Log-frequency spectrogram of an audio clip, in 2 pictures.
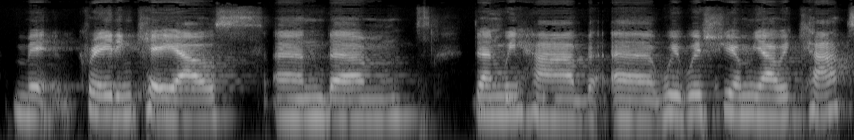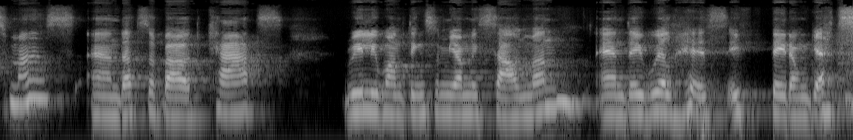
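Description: A woman with a Swedish accent chats easily as an interview guest. Her voice sits at an ordinary pitch, and she laughs often while she thinks aloud. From Sweden. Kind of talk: casual video interview.

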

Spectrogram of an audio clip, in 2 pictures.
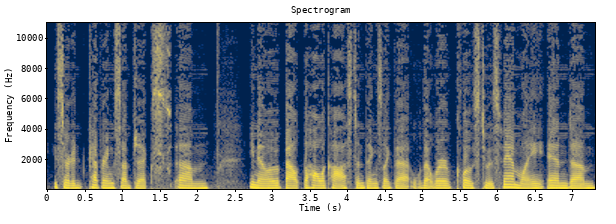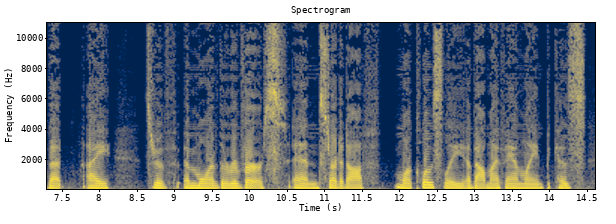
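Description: A woman's voice: low-pitched, little pitch movement, a little slow, darkish tone, no room sound, poor audio. Reflective woman director, dry studio voice. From Vietnam. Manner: reflective, rambling, many fillers. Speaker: film director guest. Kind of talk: radio interview, personal storytelling.

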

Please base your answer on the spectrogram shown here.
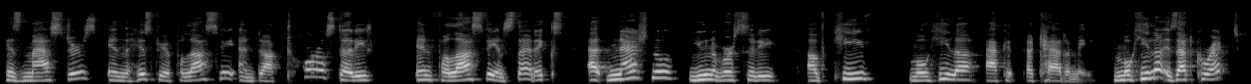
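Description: A woman hosting an interview, reading her guest's credentials in a measured, careful way over a video call. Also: mid-range voice, expressive, no echo, clean studio sound. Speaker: host. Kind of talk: formal interview introduction.

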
